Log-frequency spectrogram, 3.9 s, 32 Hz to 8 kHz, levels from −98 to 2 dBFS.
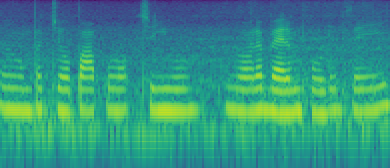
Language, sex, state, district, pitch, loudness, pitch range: Garhwali, female, Uttarakhand, Tehri Garhwal, 215 Hz, -16 LUFS, 215-220 Hz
